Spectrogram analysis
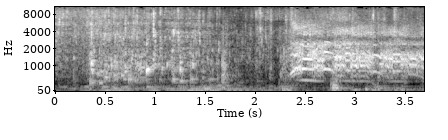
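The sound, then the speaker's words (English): Water splashes and rushes in a warm, lathery bath, a steady churning wash that swells louder partway through and continues full to the end. “Nice warm bath. Massive lather engulfs him.”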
